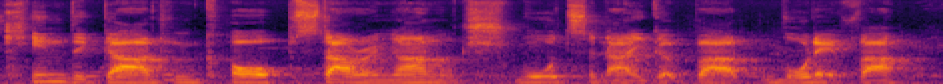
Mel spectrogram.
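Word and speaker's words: Kindergarten Cop: you got me my favorite arnold schwarzenegger movie kinder rotten rope oh thank you honey you are the best it's actually pronounced kindergarten corp starring arnold schwarzenegger but whatever she doesn't have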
